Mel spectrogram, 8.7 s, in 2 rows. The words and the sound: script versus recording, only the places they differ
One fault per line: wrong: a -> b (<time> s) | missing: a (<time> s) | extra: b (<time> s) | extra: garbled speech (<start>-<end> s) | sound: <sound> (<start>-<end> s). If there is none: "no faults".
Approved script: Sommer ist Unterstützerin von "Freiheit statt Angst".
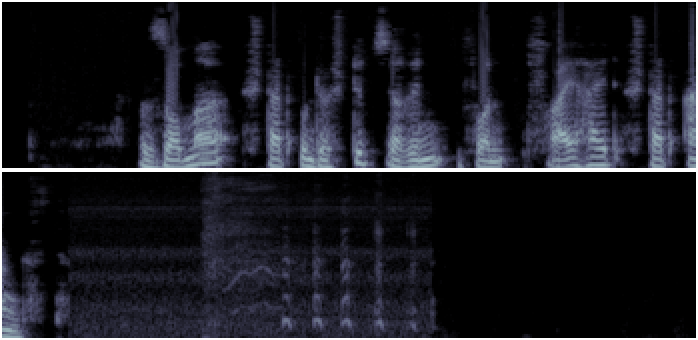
wrong: ist -> statt (1.5 s)
sound: laugh (5.6-7.0 s)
